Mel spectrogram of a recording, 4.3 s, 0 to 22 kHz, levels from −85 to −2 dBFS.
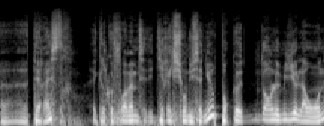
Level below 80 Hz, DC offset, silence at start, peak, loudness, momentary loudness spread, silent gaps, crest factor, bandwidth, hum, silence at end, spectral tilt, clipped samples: -40 dBFS; under 0.1%; 0 s; -4 dBFS; -19 LUFS; 9 LU; none; 14 dB; 14 kHz; none; 0 s; -7 dB/octave; under 0.1%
